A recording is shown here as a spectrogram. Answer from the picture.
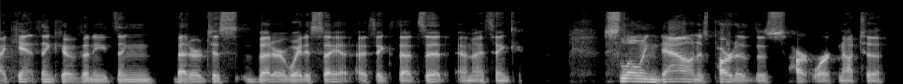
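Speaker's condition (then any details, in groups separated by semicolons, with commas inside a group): No condition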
